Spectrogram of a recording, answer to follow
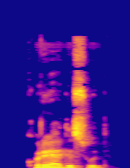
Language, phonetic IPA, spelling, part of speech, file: Romanian, [koˈre.e̯a.deˌsud], Coreea de Sud, proper noun, LL-Q7913 (ron)-Coreea de Sud.wav
- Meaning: South Korea (a country in East Asia, comprising the southern part of the Korean Peninsula; official name: Republica Coreea)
